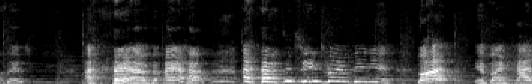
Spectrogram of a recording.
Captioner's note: chuckles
